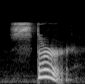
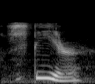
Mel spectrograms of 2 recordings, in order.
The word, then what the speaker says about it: stir: confirmed but we all know that the right pronunciation is confirm number five stir stir hindi pusha steer stir pot unless you number six mountain mountain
